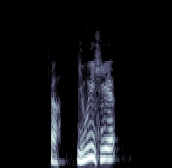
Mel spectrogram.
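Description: An elderly man speaks calmly and close.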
